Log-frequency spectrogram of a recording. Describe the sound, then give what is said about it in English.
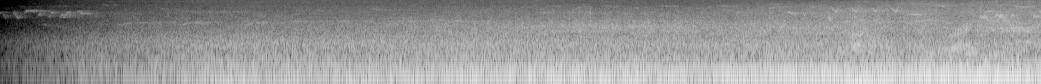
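A car approaches along a quiet village road in the morning, its engine rumble and tyre noise swelling quickly from nothing and holding loud, with a faint bird chirp at the very start. “Mind the car.”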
